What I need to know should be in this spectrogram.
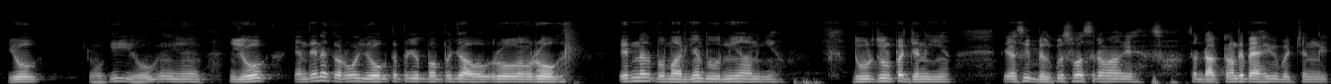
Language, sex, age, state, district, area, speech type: Punjabi, male, 45-60, Punjab, Amritsar, urban, spontaneous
